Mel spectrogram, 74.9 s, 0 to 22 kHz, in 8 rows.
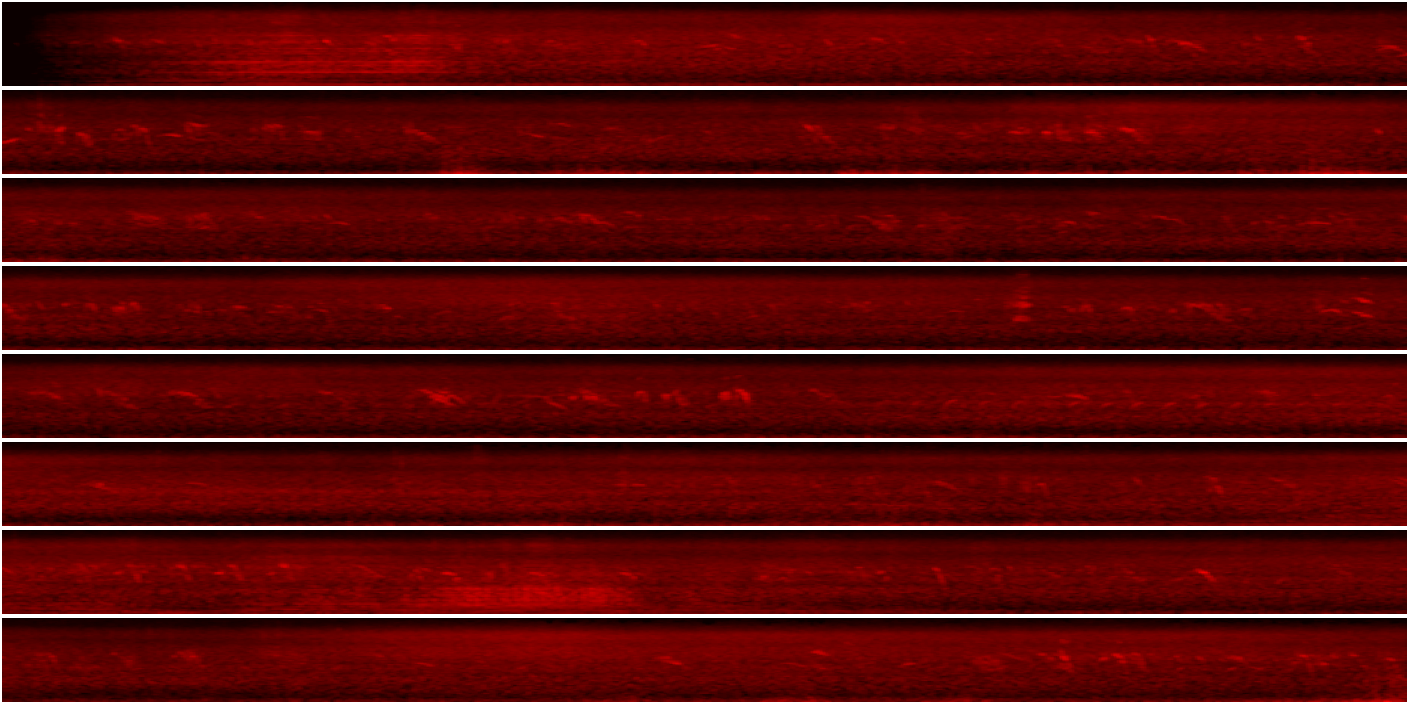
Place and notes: Birds singing, Wind, In the Square
Zoom H2n MS+XY
3 November 2014, 08:45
